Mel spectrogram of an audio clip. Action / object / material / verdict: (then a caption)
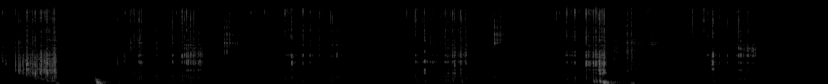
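scrape / polyurethane foam donut toy / polyurethane foam / none. A pink polyurethane foam donut squishy toy with a painted glaze is held and scratched by long acrylic nails. Bursts of bright, crunchy scratching and rasping come in quick strokes separated by short silences, with a few low thumps from handling. The close, dry texture has almost no ring after each stroke.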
